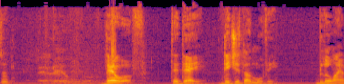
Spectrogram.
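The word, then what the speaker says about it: Beowulf: saw the movie B bwolf that's how you pronounce it bwolf today digital movie blew my mind how many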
